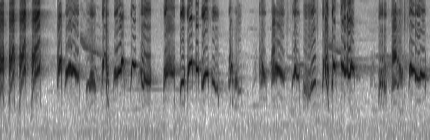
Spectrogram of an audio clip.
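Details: Continuous bright chattering and whistled phrases of red-whiskered bulbul doubled song, played for young birds to copy, packed closely with scarcely any pause, perhaps several birds together.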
